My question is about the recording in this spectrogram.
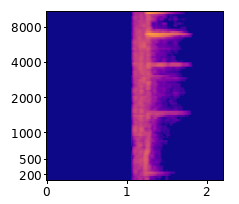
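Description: A single bright bell 'ding' sound effect, the notification-bell chime of a subscribe animation, struck about a second in with a short knock at its onset and ringing out over about half a second.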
